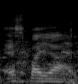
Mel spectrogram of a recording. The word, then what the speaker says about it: Espaillat: And as Al Taylor has taught me, if you can pronounce Esplanade, you can pronounce Espaillat.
